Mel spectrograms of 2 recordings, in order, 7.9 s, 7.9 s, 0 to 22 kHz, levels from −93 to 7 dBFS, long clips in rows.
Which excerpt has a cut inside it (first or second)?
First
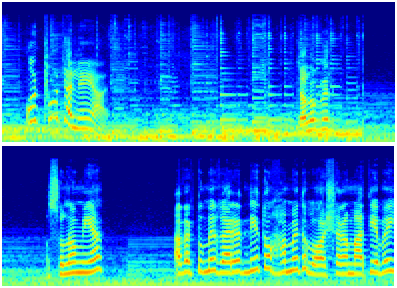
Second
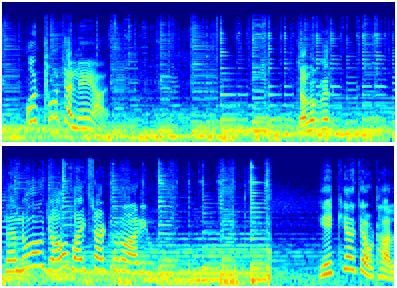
first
